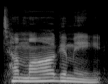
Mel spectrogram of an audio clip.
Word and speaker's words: Temagami: So my wife called me and she said, Tamagami. I'm like, oh. My wife literally called me to tell me how to pronounce it.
